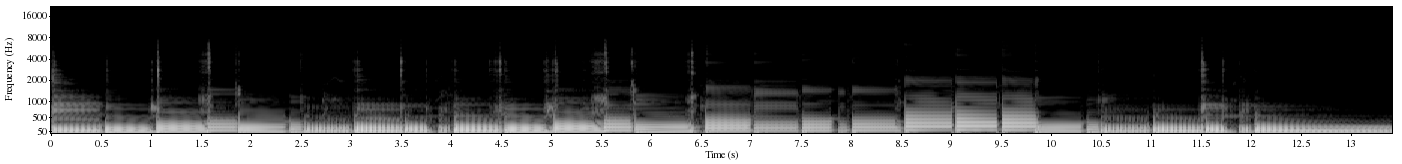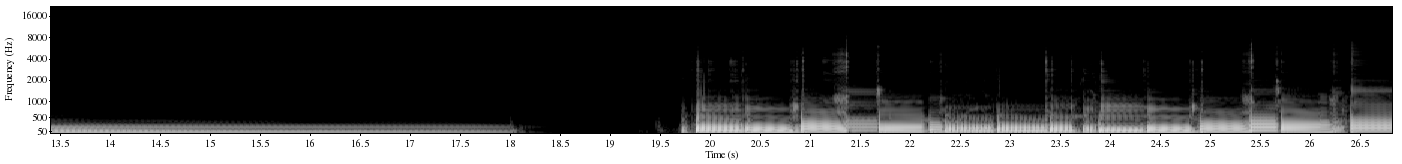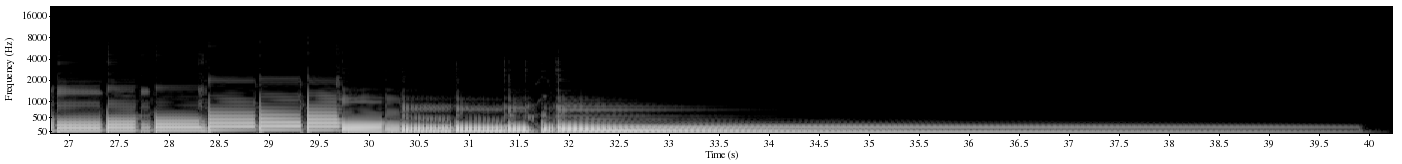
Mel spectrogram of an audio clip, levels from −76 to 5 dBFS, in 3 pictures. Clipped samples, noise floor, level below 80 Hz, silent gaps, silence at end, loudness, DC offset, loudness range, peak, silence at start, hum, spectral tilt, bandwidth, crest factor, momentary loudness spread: under 0.1%; -87 dBFS; -24 dBFS; none; 0.85 s; -17 LUFS; under 0.1%; 17 LU; 0 dBFS; 0 s; 50 Hz at -40 dBFS; -12.5 dB/octave; 4.8 kHz; 16 dB; 19 LU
